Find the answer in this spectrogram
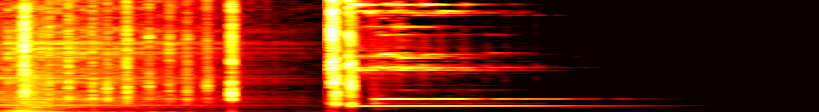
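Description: Logo-sting sound effects: a noisy whoosh broken by several sharp clicks, then a single struck chime about one and a half seconds in that rings on one clear pitch and fades out by about three seconds.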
